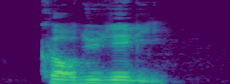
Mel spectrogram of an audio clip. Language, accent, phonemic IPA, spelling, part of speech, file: French, France, /kɔʁ dy de.li/, corps du délit, noun, LL-Q150 (fra)-corps du délit.wav
- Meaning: corpus delicti, piece of evidence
